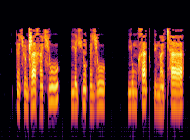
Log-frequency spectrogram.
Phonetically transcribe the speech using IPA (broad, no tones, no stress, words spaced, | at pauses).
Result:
kẽɕũɖ͡ʐæ xæ̃ɕu | jeçũ ʔẽʑu | jumxæk pʲɒmæ̃ cʰæ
